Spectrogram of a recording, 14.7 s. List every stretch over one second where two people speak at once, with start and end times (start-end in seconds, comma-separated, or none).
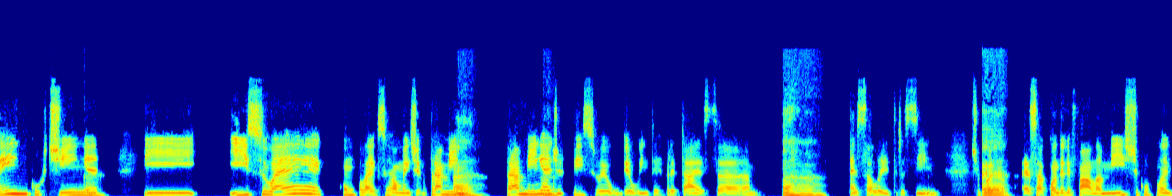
none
